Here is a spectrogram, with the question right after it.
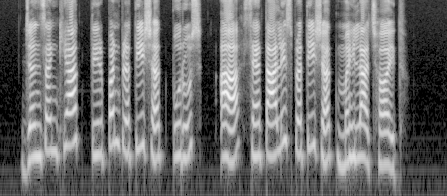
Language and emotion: Maithili, neutral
